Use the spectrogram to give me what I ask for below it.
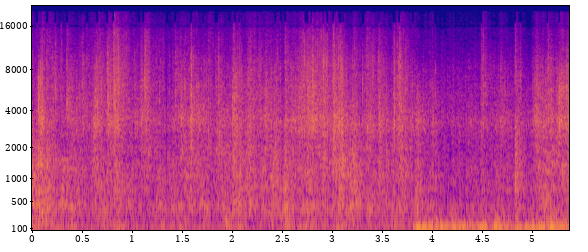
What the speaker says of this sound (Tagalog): Oh, Daddy, ayan ang yelo.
